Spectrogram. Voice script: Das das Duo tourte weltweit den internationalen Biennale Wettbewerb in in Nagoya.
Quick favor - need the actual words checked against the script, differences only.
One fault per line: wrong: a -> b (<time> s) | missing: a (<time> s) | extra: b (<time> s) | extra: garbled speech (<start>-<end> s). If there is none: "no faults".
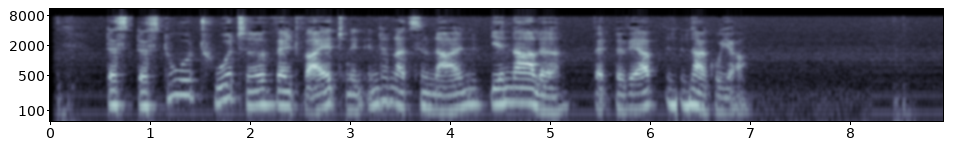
no faults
